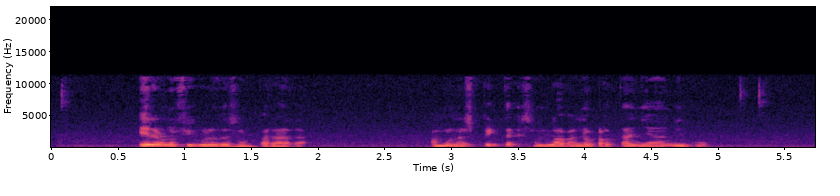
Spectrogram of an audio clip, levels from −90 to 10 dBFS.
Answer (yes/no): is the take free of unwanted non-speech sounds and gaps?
yes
